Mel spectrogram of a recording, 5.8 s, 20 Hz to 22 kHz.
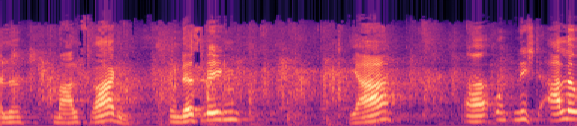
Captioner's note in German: Beifall BÜNDNIS 90/DIE GRÜNEN und vereinzelt CDU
